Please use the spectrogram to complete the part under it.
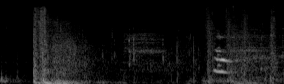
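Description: Gunfire in a shooter video game: a loud, sharp burst of shots, quieter clatter, then another strong burst near the end.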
